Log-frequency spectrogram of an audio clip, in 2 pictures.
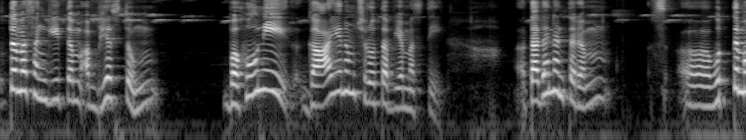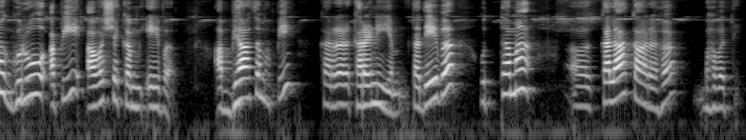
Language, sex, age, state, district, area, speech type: Sanskrit, female, 60+, Karnataka, Mysore, urban, spontaneous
